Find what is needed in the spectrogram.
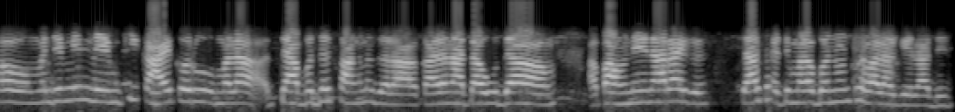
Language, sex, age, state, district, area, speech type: Marathi, female, 18-30, Maharashtra, Yavatmal, rural, conversation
